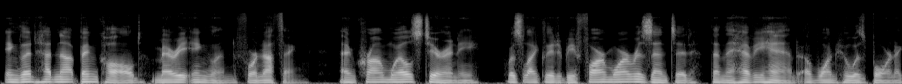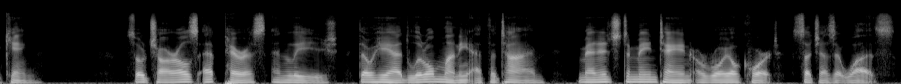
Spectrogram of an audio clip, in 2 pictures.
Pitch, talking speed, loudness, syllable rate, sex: 100 Hz, 180 wpm, -21 LUFS, 4.8 syllables/s, male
